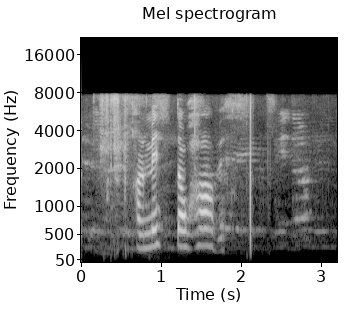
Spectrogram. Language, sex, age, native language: Icelandic, male, 9, Icelandic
